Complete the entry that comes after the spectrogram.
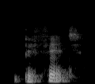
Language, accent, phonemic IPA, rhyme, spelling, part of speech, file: English, Southern England, /bɪˈfɪt/, -ɪt, befit, verb, LL-Q1860 (eng)-befit.wav
- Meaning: to be fit for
